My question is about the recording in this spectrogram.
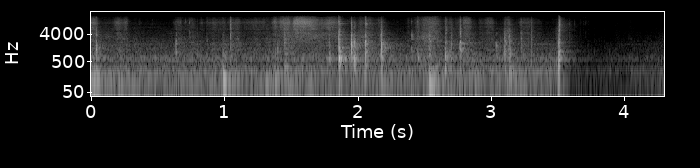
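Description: Light plastic clicks and rustling as a three-pin mains plug and its cable are handled and pushed into an extension board, with one sharper click near the end before the sound cuts out to silence.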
